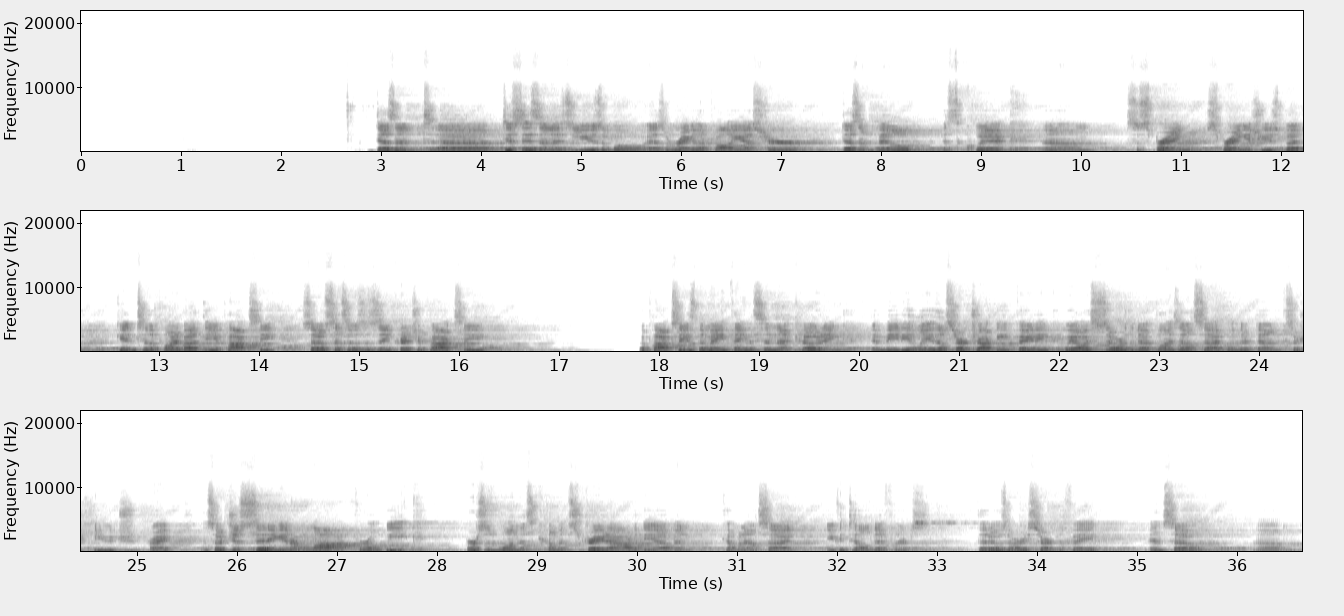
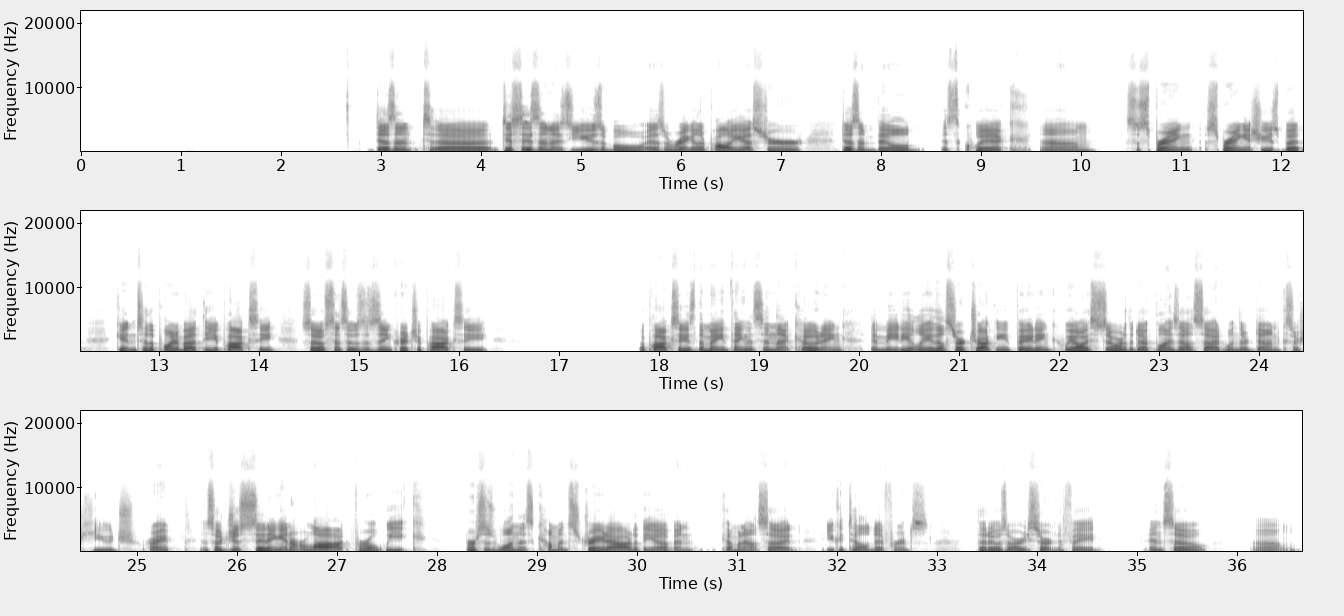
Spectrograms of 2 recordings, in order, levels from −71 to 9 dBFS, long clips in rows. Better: second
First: room echo; slight; dies away in 2.1 s // off-mic speech; somewhat distant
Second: none

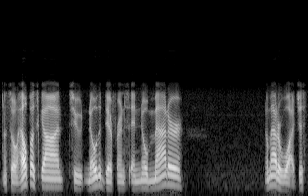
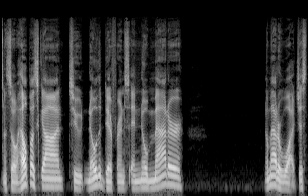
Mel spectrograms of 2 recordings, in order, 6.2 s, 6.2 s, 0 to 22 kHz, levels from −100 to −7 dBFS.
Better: second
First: phone-call audio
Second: none

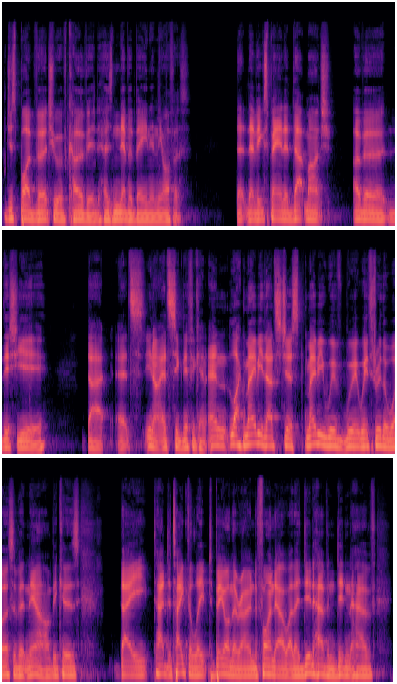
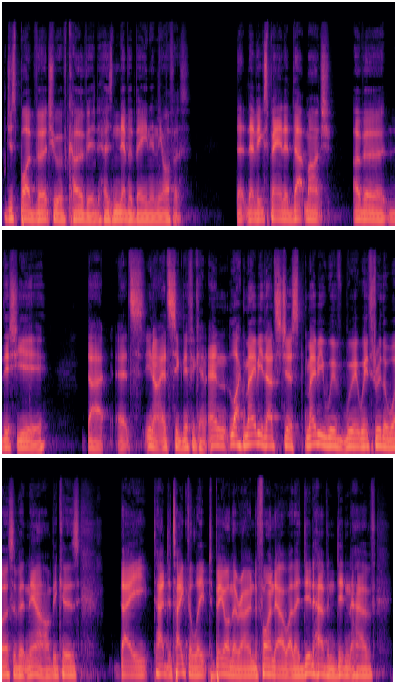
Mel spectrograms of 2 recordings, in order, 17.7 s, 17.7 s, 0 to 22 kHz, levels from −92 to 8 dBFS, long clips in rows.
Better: neither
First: none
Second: none

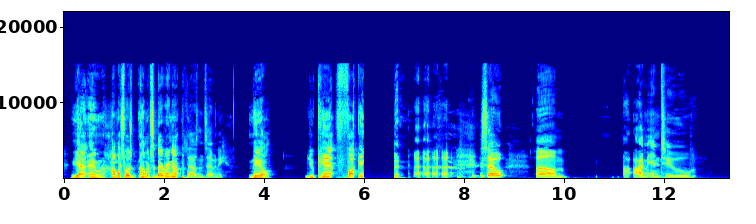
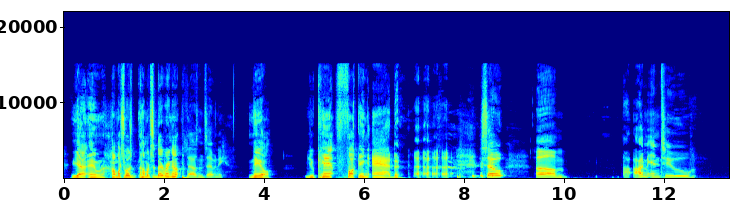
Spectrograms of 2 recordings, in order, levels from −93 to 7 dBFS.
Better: second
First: audio cutting out; at 6 s for 0.5 s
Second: none

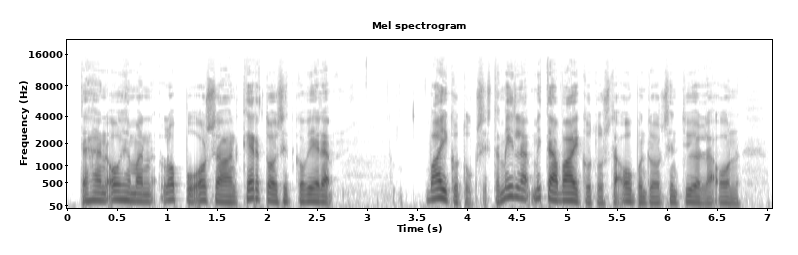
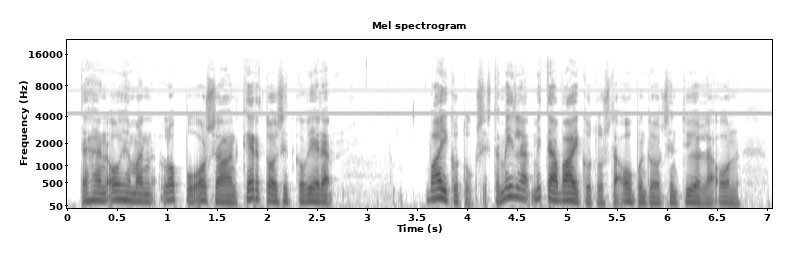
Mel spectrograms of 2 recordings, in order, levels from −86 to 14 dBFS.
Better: first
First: none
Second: high-pitched whine; faint; throughout; 4.5 kHz, 30 dB below the speech

